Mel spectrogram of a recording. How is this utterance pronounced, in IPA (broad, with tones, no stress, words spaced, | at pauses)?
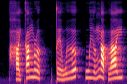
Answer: ha˨˩˨jka˧ŋɹə˨˩k̚ | t̪e˨˩˨wɨ˧˥ə̯ | wi˨˩˦ə̯ŋa˨˩t̚ la˧j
